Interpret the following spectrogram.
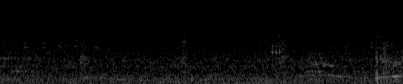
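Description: Quiet room tone with a few faint, brief sounds in the last second.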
